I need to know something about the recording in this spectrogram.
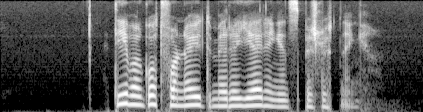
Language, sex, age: Norwegian, female, 49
